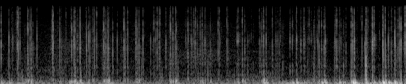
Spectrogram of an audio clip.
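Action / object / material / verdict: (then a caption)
tap / paperback book with glossy cover / paper / none. A red paperback novel of solid paper with a glossy cover is tapped and scratched on its cover and edges with long red-painted nails. Quick, uneven soft thuds mix with dry scratchy rustling, and the taps grow louder and heavier toward the end.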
